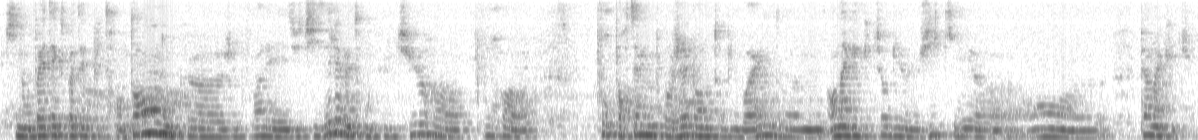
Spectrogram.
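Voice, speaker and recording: A woman from Belgium giving spontaneous interview answers as a guest, thinking aloud with hesitant pauses. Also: on the low side, warm tone, slight background noise. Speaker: interview guest, aspiring herb grower. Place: echoey festival venue. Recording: very echoey room, distant microphone.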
